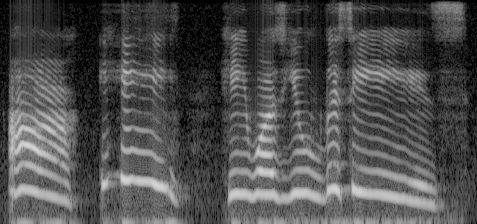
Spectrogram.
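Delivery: high, drawn-out cry of discovery; excited cry. A narrator's reading. Narrator reading the climax, high amazed cry.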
